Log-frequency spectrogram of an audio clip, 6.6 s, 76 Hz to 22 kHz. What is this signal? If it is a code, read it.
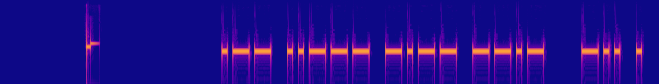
Morse code, heard as a keyed tone, about 22 wpm, 700 Hz. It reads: W2YQ DE
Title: USA Callsign DE Callsign - 4 Characters - 22wpm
